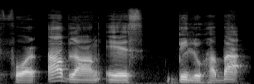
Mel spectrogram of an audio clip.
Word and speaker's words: biluhaba: The next shape is biluhaba. Biluhaba. Biluhaba. Biluhaba is spelled as B-I-L-U-H-A-B-A.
